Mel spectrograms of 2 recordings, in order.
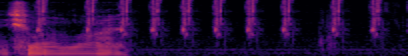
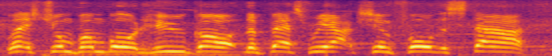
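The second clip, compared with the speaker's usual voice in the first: louder, excited play-by-play; race commentary; 21 dB louder than usual. Acted.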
